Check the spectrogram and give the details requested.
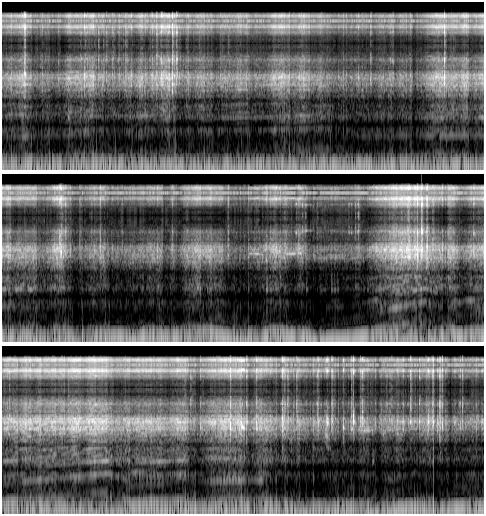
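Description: Rally car's engine running hard, heard from inside the cabin, with road and tyre noise. The engine note drops about halfway through and then climbs again as the car accelerates away.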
